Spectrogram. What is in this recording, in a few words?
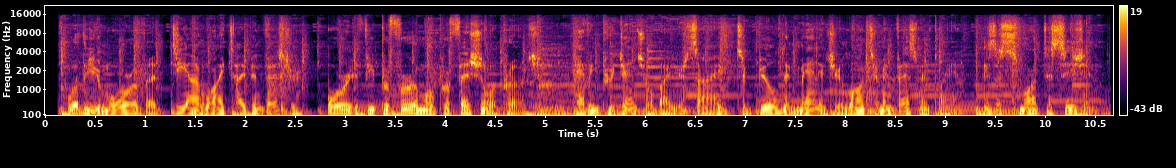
Friendly Caring Sincere Warm; Prudential Financial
